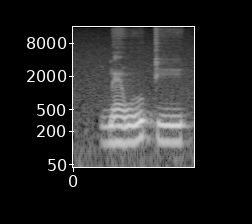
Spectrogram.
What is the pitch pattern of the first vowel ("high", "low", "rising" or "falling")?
low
